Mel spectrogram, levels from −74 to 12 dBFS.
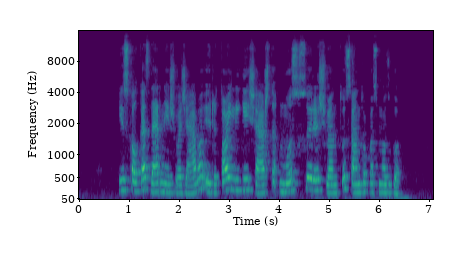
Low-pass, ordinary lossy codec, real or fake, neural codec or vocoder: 14.4 kHz; AAC, 48 kbps; real; none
